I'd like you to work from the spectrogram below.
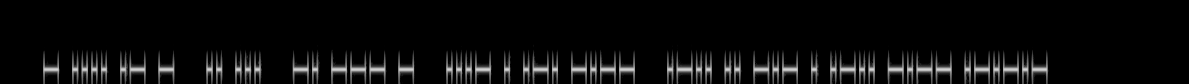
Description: Morse code, heard as a keyed tone, about 25 wpm, 700 Hz. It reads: THAT IS NOT VERY LIKELY.
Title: Sentences from Top 600 Words 25wpm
